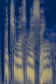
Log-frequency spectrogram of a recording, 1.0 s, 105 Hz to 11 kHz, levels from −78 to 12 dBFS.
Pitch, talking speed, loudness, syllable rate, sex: 195 Hz, 235 wpm, -15 LUFS, 5.8 syllables/s, female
